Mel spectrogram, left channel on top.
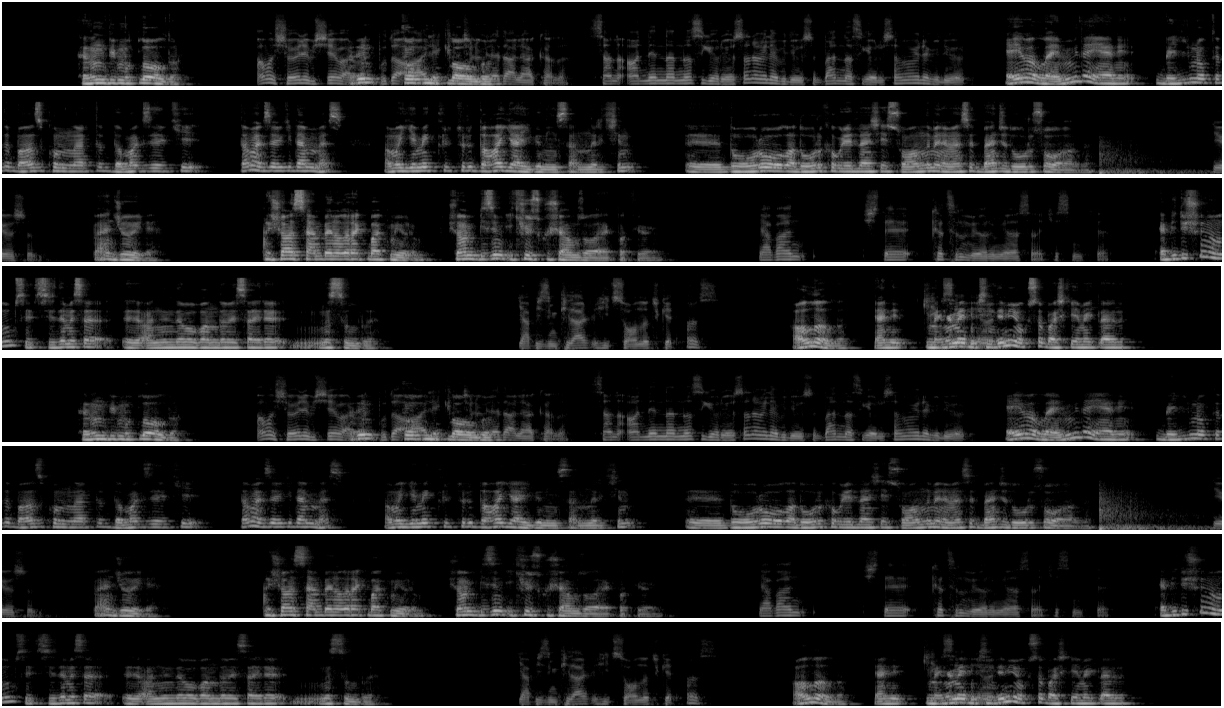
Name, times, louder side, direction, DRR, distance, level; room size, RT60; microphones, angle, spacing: voice 1, 0.8-1.8 3.5-3.7 4.0-4.9 10.0-14.2 14.6-15.6 16.0-18.5 19.0-23.1 25.3-26.0 27.0-31.0 36.0-40.4 44.5-47.8, left 3 dB, 75° left, 0.9 m, -30 dB
voice 2, 2.5-9.6 24.3-24.8 32.0-32.4 33.0-35.5 41.8-43.8 45.8-46.7, left 2 dB, 20° left, 0.5 m, -41 dB
Explosion, 23.2-24.9, right 5 dB, 80° right, 0.4 m, -47 dB
12.5 x 4.3 x 7.6 m
head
